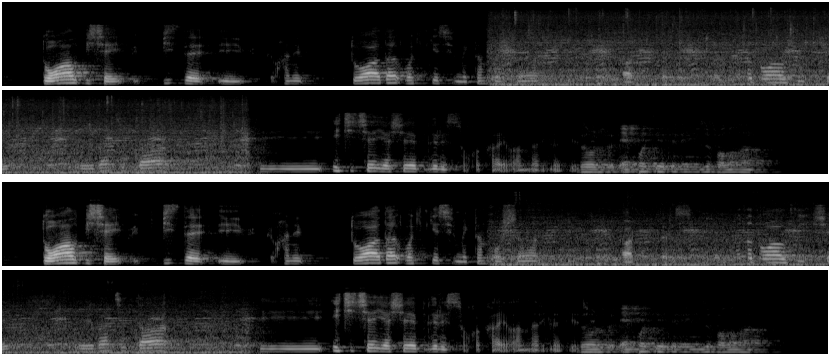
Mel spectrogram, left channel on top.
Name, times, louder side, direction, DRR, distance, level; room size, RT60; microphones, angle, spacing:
voice 1, 0.4-1.2 1.6-2.4 2.7-3.0 3.5-5.8 6.2-6.3 6.6-6.9 7.6-9.9 10.8-13.9, right 2 dB, 35° right, 14 dB, 1.0 m, -33 dB
sound 1, 4.8-10.8, left 2 dB, 75° left, 3.3 m, -40 dB
voice 2, 5.9-6.4 7.1-7.5 14.0-15.8, equal, 25° left, 1 dB, 3.6 m, -42 dB
22.0 x 20.5 x 6.7 m, 0.69 s
head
